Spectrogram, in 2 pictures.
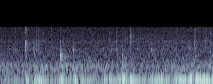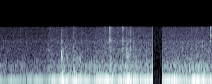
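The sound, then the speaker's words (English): Typing on a computer keyboard: many quick, light key clicks in an uneven patter over a low steady hum, growing somewhat busier toward the end, with a momentary dropout near the close. “Let me type this in.”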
